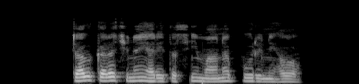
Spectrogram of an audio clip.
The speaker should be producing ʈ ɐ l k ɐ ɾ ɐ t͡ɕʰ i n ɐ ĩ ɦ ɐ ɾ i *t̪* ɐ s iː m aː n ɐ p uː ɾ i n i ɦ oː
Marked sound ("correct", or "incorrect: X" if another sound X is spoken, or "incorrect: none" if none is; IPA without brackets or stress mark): correct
